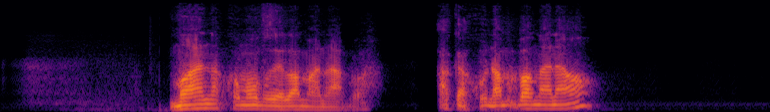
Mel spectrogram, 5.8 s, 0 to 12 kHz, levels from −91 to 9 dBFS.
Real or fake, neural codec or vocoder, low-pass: fake; codec, 16 kHz in and 24 kHz out, 0.4 kbps, LongCat-Audio-Codec, fine tuned four codebook decoder; 10.8 kHz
